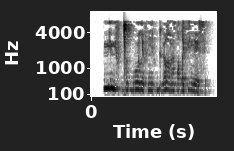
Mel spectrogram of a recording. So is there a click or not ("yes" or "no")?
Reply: yes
